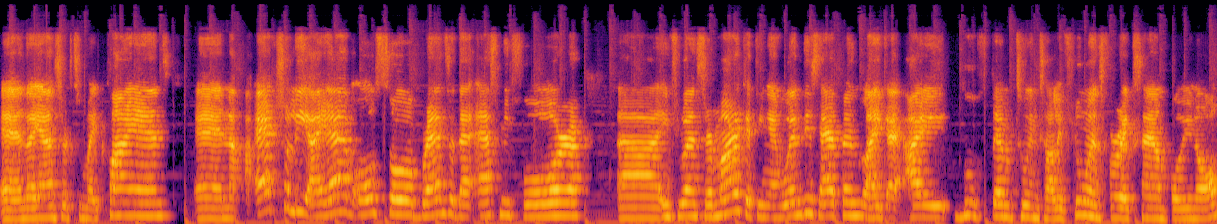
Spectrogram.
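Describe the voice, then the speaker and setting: Music plays in the background as a woman with an Italian accent speaks at a moderate pace. Her voice sits at a fairly high pitch with ordinary pitch variation. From Italy (Milan). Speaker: influencer, sports announcer, DJ. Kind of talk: interview answer.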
